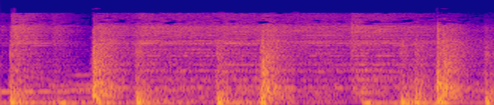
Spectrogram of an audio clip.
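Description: A live acoustic drum kit played in a gospel band: a steady beat of bass drum and snare hits, about two strong hits a second, under ringing cymbals. Keyboard and bass sound steadily beneath the drums.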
